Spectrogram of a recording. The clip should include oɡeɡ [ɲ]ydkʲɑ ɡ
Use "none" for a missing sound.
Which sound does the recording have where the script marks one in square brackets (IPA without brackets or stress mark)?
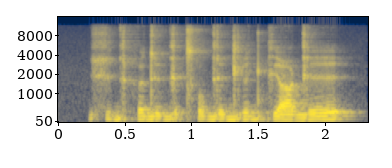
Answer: j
